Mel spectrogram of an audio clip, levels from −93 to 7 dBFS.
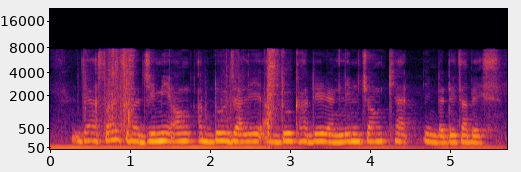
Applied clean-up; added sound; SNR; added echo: none; Cutlery, silverware; 15 dB; none.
